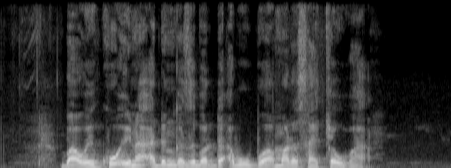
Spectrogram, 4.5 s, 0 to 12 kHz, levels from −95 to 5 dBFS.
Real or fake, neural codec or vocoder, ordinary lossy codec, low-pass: fake; vocoder, 24 kHz, 100 mel bands, Vocos; none; none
